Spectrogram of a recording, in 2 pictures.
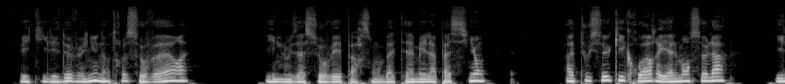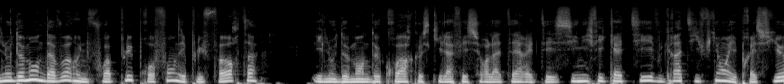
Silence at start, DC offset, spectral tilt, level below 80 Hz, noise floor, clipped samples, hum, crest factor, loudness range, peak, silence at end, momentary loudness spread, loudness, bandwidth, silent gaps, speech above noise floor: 0.2 s; under 0.1%; -8 dB/octave; -38 dBFS; -63 dBFS; under 0.1%; none; 14 dB; 3 LU; -4 dBFS; 0 s; 8 LU; -18 LUFS; 14 kHz; 2.32-2.37 s, 2.43-2.50 s, 7.62-7.66 s; 46 dB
